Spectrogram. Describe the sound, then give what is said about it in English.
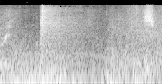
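Deep, rolling thunder rumbles continuously, with two sharper crackling bursts cutting through the low boom, from an ominous thunderstorm in a movie trailer as Jake Gyllenhaal's character boards a plane. “Okay, so Jake Gyllenhaal's getting on a statement on a plane in an ominous thunderstorm at the minute.”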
